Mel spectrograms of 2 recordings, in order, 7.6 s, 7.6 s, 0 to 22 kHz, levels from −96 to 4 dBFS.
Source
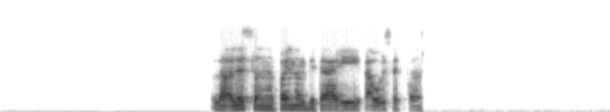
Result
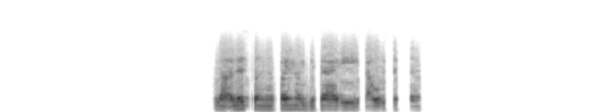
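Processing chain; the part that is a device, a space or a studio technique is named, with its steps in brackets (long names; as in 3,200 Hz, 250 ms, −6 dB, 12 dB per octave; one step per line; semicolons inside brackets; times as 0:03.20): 0:02.74–0:03.86: mains-hum notches 50/100/150/200/250/300/350 Hz
blown loudspeaker (dead-zone distortion −38 dBFS; loudspeaker in its box 140–4,600 Hz, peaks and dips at 480 Hz +9 dB, 730 Hz −5 dB, 1,400 Hz −5 dB)
parametric band 91 Hz −6 dB 0.26 octaves
level −8 dB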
